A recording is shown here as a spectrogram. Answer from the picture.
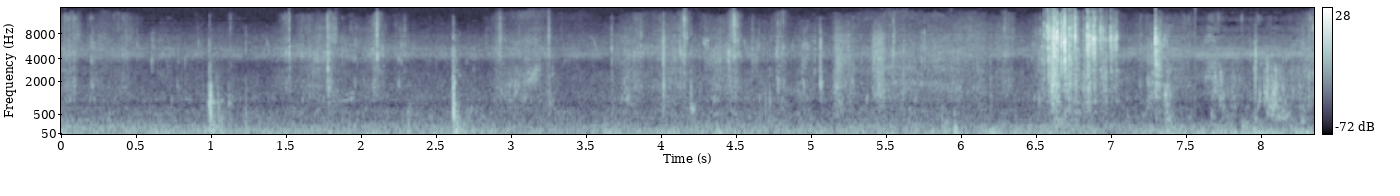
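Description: Low steady rumble of a bass boat on open water, with a few sharp clicks from the angler's tackle. Near the end comes a brief splash-like rush of noise, fitting a bass striking the lure just before the angler reacts to the fish.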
